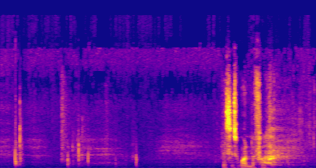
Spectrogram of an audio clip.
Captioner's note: sighs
